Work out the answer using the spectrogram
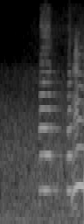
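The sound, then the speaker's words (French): Car horn honking at a street protest in Calais, two bright blasts, a short one and then a longer, louder one, over a low background murmur. “Allez, un klaxon.”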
